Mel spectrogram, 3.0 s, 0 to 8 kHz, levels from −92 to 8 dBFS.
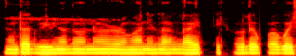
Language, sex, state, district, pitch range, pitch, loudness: Assamese, male, Assam, Hailakandi, 125-130 Hz, 125 Hz, -17 LUFS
